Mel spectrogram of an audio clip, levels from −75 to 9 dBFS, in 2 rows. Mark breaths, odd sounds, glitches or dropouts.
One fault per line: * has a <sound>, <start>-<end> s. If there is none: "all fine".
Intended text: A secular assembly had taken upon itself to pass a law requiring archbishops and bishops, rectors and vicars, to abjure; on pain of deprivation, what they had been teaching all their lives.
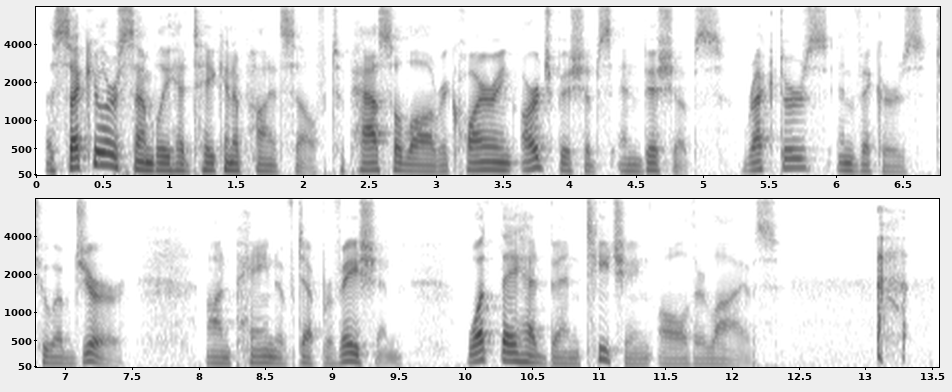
* has a cough, 13.1-13.3 s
